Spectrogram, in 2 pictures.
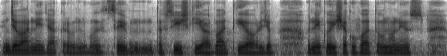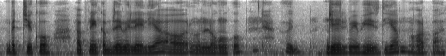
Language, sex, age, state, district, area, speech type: Urdu, male, 30-45, Delhi, South Delhi, urban, spontaneous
